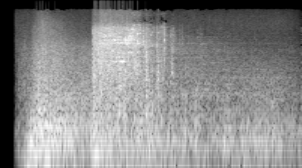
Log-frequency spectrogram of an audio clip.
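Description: Two loud crashes: one as the sound begins and a sharper, brighter one about a second later, each ringing out and fading slowly.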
